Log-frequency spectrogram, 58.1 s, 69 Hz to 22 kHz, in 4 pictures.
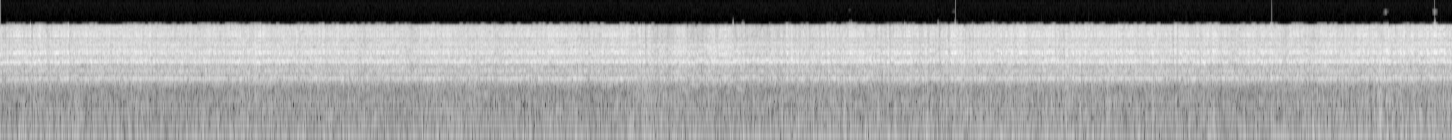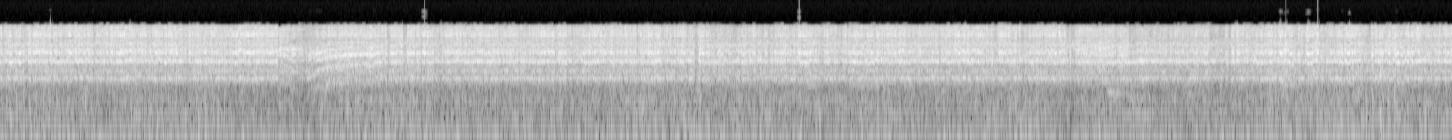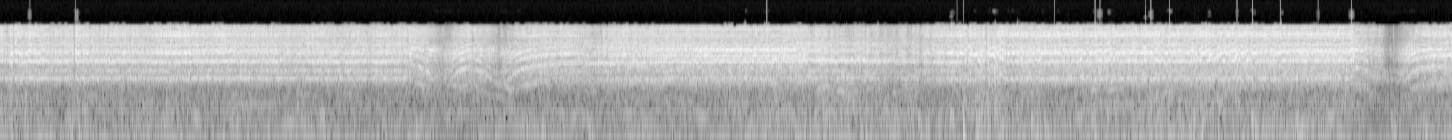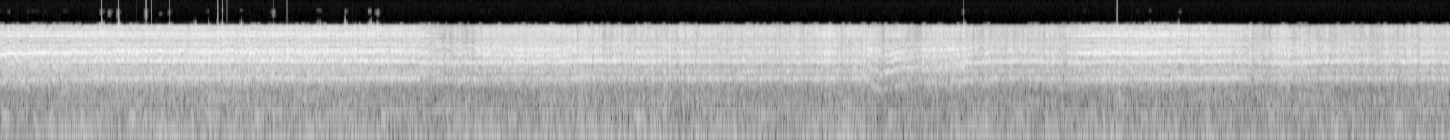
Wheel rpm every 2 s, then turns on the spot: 230, 240, 230, 220, 230, 230, 230, 240, 200, 220, 230, 230, 230, 230, 240, 230, 180, 190, 220, 220, 210, 140, 210, 220, 220, 230, 200, 220, 230.
none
